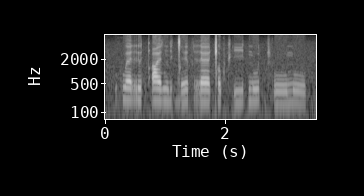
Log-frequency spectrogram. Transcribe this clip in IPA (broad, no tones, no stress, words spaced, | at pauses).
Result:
xʷɛːrɨtqʼɛːz ndeɡ͡ǀeːfrɛː ǁaxʷt͡ʃʼiːtmuːt t͡sʼuːmuː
